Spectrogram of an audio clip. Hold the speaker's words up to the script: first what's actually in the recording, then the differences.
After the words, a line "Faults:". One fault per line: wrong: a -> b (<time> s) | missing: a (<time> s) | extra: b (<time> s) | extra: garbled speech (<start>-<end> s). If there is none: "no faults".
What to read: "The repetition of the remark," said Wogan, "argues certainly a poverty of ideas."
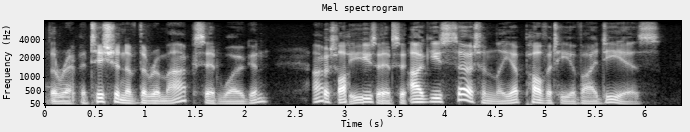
"The repetition of the remark," said Wogan, [garbled] "argues certainly a poverty of ideas."
Faults:
extra: garbled speech (2.7-3.6 s)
